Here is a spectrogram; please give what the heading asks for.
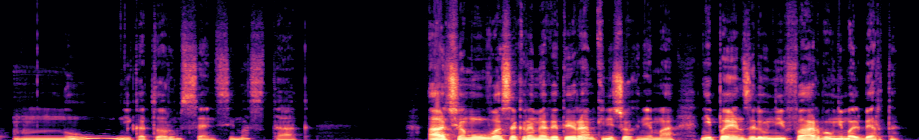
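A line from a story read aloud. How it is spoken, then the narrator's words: Girl asking again. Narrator (Belarusian): Зноў спыталася дзяўчынка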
